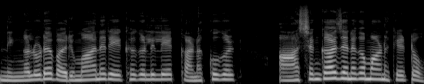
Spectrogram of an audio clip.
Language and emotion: Malayalam, fearful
